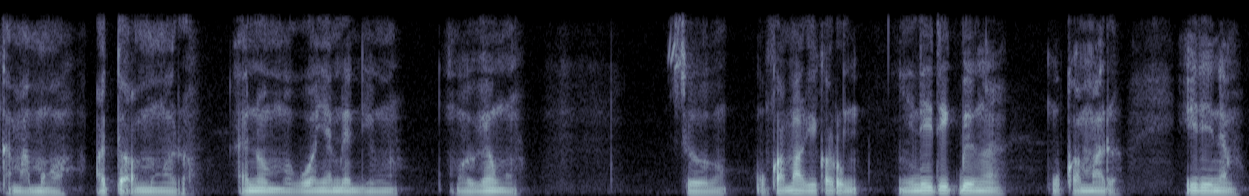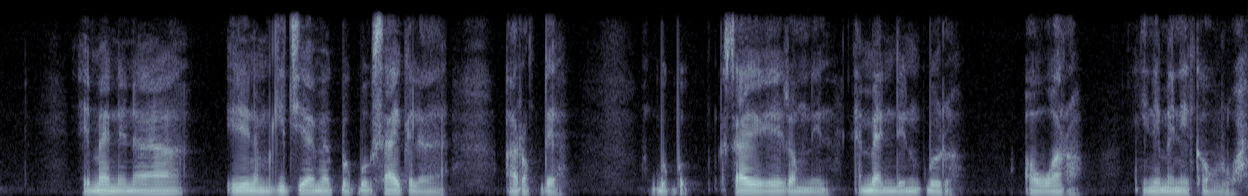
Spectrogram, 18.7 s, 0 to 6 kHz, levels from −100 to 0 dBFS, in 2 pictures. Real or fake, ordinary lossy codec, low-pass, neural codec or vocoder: real; none; 5.4 kHz; none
